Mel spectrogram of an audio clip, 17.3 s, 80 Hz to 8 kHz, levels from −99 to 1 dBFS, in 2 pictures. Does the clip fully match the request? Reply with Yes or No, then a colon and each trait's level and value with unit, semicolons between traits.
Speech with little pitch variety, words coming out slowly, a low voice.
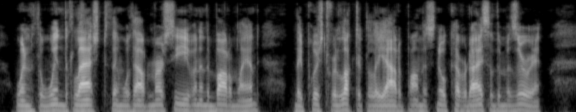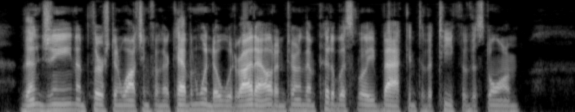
No: narrow, 1.6 semitones; average, 165 wpm; low, 105 Hz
